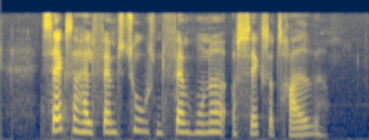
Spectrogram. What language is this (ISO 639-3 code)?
dan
